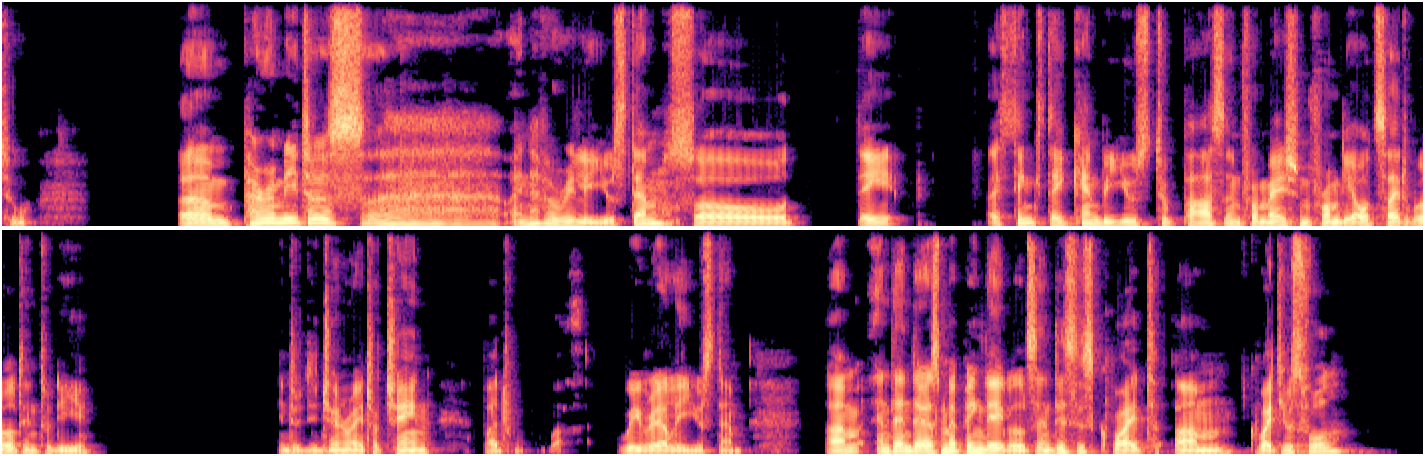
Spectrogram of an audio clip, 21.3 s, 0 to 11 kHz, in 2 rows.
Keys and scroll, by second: 3.1 Return, 6.5 super+space, 7.3 BackSpace, 14.2 Up, 14.9 Down.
